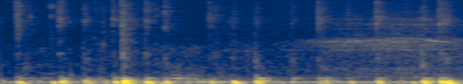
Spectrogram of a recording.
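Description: Fingers type an email on a computer keyboard, giving an irregular clatter of soft keystrokes with brief pauses. No talk is heard.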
